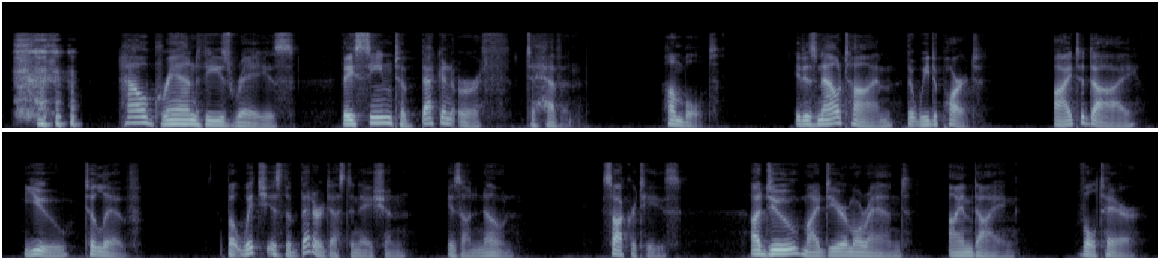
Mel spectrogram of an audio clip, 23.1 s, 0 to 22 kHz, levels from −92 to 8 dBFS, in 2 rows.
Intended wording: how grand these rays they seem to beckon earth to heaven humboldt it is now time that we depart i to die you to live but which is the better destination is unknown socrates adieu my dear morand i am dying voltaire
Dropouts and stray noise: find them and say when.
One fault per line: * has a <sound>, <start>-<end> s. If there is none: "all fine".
* has a laugh, 0.1-0.8 s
